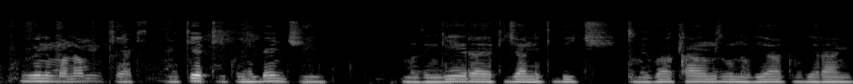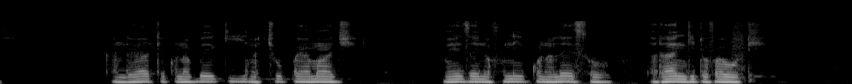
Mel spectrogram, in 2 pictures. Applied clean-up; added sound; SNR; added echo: none; none; none; none.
